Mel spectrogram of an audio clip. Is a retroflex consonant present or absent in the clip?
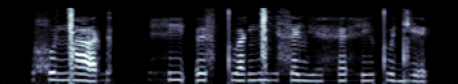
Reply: absent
